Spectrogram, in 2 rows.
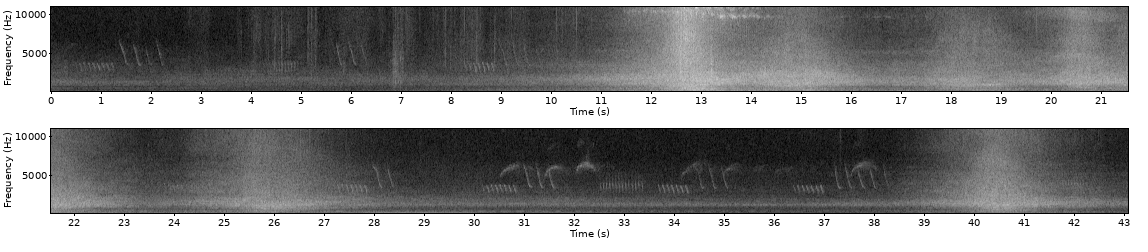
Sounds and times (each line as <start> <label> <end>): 0.0 Emerging and decaying traffic sounds 43.0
